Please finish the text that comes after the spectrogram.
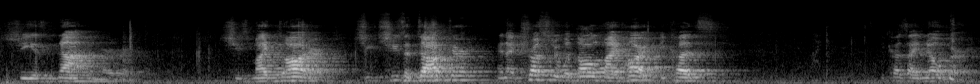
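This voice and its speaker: A man's voice: on the high side, lively intonation, a little slow, fairly bright tone, a little hiss or hum. A man playing an anguished, protective father who works as a prison guard, in a staged musical reading. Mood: earnest, protective. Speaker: musical theatre actor-singer. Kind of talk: live staged musical reading, spoken and sung. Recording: echoey stage from far off, music behind.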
